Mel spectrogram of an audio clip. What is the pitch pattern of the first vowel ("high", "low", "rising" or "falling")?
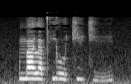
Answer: high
